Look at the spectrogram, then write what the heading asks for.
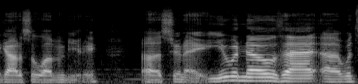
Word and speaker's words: Sune: It's pronounced Soon. Sune. Sune. Yes. It's Sune, the goddess of love.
